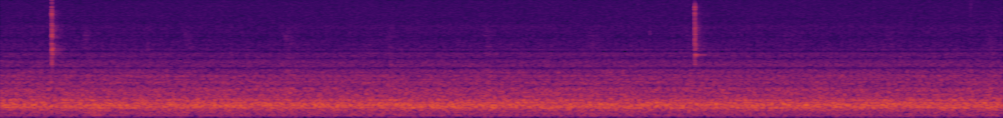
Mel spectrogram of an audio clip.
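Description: Steady faint hiss of room tone, with two faint clicks of the test equipment's controls being worked, one about half a second in and one about seven seconds in.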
